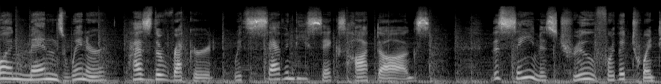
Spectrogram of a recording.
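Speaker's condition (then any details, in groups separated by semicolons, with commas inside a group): No condition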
